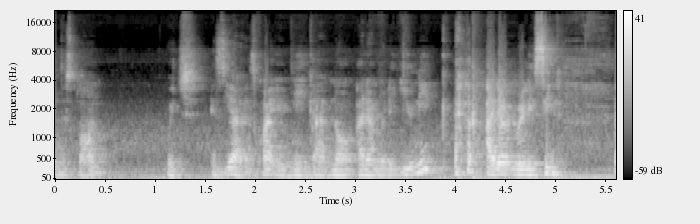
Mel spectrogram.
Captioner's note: laughs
